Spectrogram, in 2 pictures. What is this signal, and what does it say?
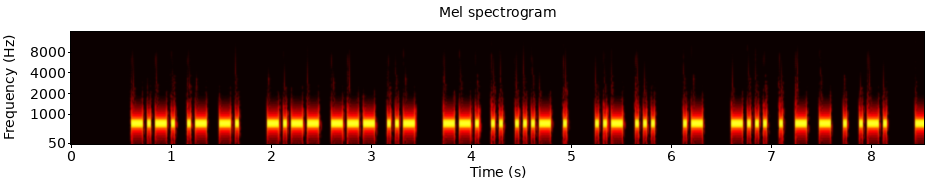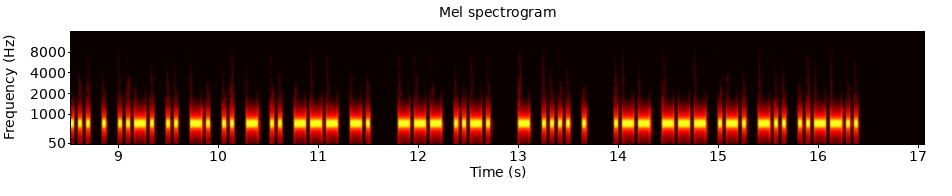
Morse code, heard as a keyed tone, about 32 wpm, 700 Hz. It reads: CAN YOU GIVE US A BETTER DEFINITION OF THE WORD?
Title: Sentences from Top 1000 Words - Review Part 4 - 30wpm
